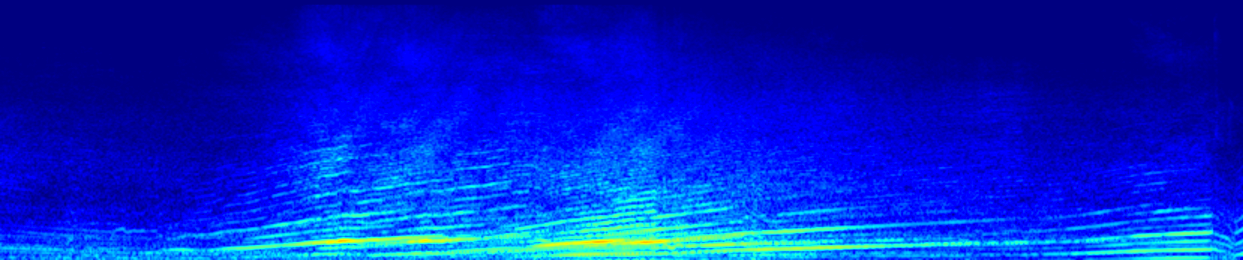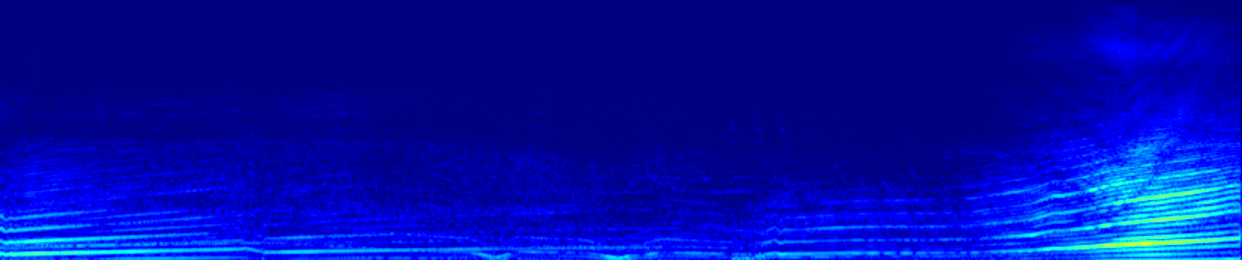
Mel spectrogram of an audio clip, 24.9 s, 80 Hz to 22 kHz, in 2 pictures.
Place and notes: Scarborough District, UK - Motorcycle Road Racing 2016 ... Gold Cup ...
Sidecar practice ... Mere Hairpin ... Oliver's Mount ... Scarborough ... open lavalier mics clipped to baseball cap ...
24 September, ~11:00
